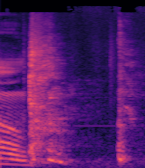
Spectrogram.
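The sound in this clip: Two sharp, harsh coughs, the first right after a brief voiced sound and the second a shorter burst about a second later, both loud against a quiet background.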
